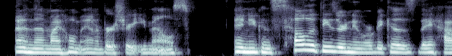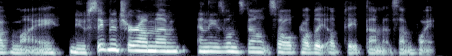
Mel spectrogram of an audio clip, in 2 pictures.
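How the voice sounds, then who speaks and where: A woman talks at a fairly quick pace in an ordinary speaking voice, fairly low in pitch, with lively intonation. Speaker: real estate agent. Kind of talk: tutorial. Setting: screen share recording.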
